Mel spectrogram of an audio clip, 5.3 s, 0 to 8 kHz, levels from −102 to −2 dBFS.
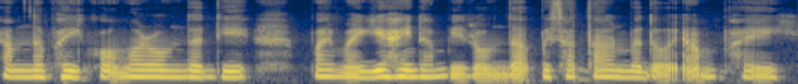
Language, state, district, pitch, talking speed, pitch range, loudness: Manipuri, Manipur, Imphal West, 185 Hz, 125 wpm, 175-190 Hz, -17 LUFS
